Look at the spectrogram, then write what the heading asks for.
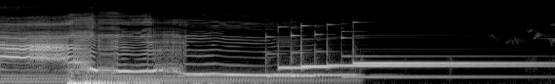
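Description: A child crying in loud, sustained wails with strong harmonics, the sobbing breaking off partway through and leaving steady tones ringing alone.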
